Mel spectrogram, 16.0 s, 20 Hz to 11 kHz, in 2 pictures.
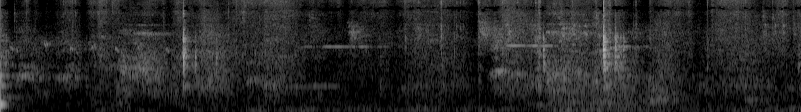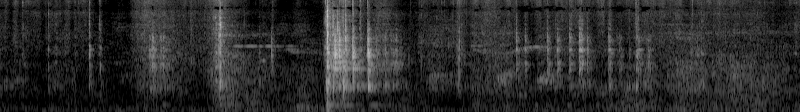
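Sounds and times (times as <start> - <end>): metal rattling clatter: 8.7 - 16.0.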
